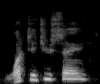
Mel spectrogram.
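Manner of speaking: sudden high disbelieving ask; can't believe what he just heard; startled question. Retold or imitated. To the sobbing Uber driver, high surprised asking. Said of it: "I went".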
